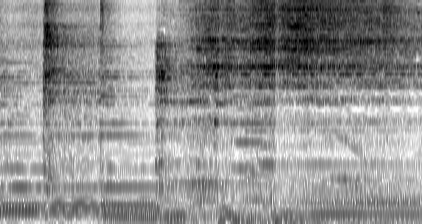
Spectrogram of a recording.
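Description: Live band music: electric guitars playing over a drum kit, with held notes and chords.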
